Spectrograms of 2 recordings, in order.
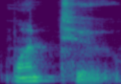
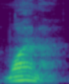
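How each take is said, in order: First: Both words are said fully and separately. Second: The two words blend into one reduced form.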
